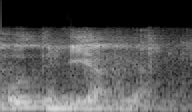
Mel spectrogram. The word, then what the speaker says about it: udhiyah: Jadi udhiyah itu dibacanya udhiyah, hamzahnya didommahkan.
